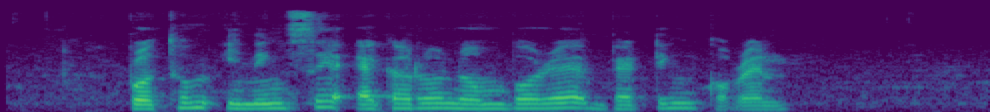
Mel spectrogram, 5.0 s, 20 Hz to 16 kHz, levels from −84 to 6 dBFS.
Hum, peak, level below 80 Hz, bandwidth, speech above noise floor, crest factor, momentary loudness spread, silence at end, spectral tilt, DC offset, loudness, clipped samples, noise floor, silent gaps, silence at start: none; -6 dBFS; -64 dBFS; 11.5 kHz; 34 dB; 20 dB; 7 LU; 1 s; -5.5 dB/octave; under 0.1%; -25 LUFS; under 0.1%; -58 dBFS; none; 0.65 s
